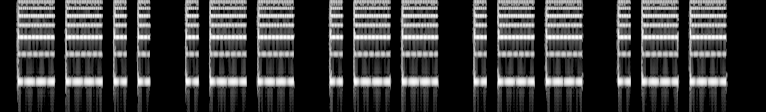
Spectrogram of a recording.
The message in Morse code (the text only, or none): ZWWWW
